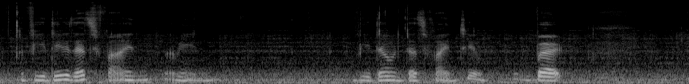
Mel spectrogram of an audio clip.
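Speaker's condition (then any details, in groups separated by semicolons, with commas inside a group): Cerebral palsy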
